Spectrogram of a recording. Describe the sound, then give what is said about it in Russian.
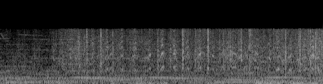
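Crows circling over the steppe after a poaching hunt, in an animated cartoon: a soft rustle of flapping wings with faint bird calls, quiet and continuous. “В небе кружат вороны.”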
